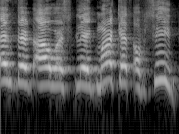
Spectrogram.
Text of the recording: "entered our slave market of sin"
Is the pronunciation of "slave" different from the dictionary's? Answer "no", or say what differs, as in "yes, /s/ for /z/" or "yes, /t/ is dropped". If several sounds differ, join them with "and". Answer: yes, /p/ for /v/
